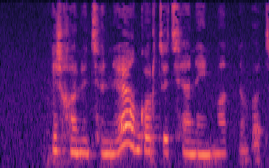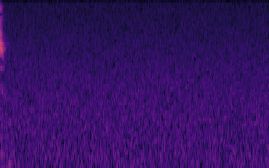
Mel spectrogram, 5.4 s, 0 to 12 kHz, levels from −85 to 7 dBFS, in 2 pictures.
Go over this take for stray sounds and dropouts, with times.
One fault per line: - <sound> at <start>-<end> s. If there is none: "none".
none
